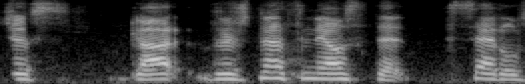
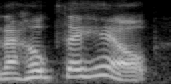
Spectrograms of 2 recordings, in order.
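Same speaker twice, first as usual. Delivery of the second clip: louder and higher, repeating; repeated louder; 6 semitones higher, 6 dB louder than usual. Real, not acted. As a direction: say it again, clearer and louder for her. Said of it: "I said".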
